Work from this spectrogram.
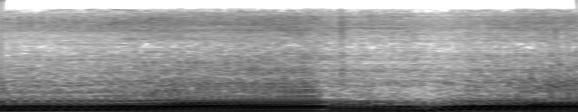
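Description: Harley-Davidson touring motorcycle engine idling close by, a loud, steady, lumpy throb with a brief dip and recovery partway through, no voices.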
